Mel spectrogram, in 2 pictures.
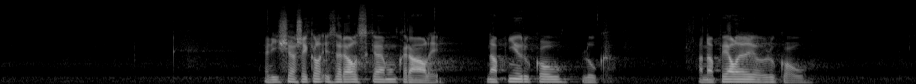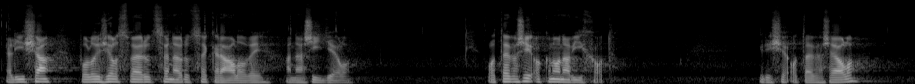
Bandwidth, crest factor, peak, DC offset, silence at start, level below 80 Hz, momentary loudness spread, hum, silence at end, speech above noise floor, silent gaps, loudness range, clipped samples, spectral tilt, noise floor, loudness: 19 kHz; 24 dB; -8 dBFS; under 0.1%; 2.65 s; -74 dBFS; 14 LU; none; 0.45 s; 35 dB; none; 4 LU; under 0.1%; -4.5 dB/octave; -65 dBFS; -30 LUFS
